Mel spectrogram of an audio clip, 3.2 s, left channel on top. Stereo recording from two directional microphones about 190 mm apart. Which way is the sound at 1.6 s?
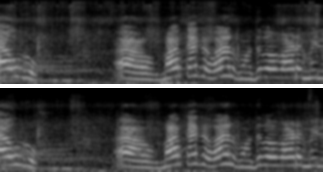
Centre (ahead or behind).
